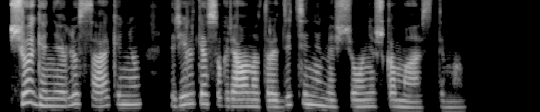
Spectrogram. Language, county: Lithuanian, Klaipėda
